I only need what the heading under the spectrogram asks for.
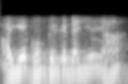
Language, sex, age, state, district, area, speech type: Hindi, male, 60+, Bihar, Madhepura, urban, conversation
